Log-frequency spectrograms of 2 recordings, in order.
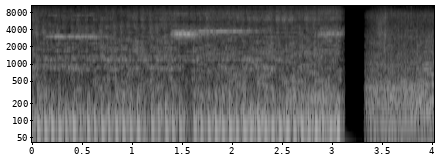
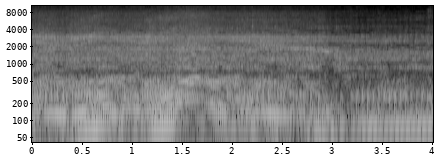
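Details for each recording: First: TVS Apache RTR 160 4V after loosening and manually adjusting the idle air screw to fix stalling at slow speed: even single-cylinder beat at about 1500 rpm, steady and smooth; normal idle. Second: Water-damaged TVS Apache RTR 160 4V, submerged in water. With throttle blips, revs rise and fall but hang at about 2000 rpm instead of settling, and the check-engine lamp is on: high idle.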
